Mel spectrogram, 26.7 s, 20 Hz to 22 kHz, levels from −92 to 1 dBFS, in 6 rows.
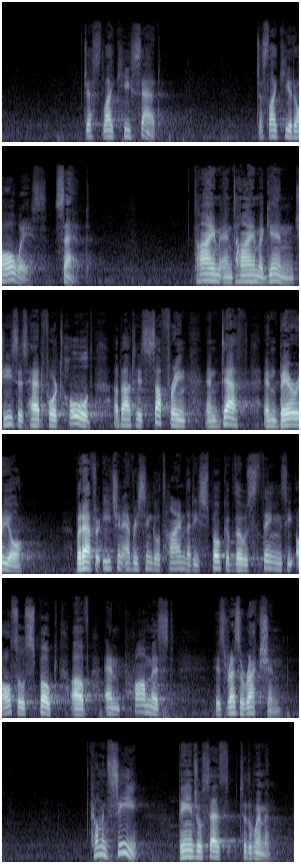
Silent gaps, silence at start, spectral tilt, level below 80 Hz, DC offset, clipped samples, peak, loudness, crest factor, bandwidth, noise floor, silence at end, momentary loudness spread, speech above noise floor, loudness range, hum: none; 1.25 s; -5.5 dB/octave; -66 dBFS; under 0.1%; under 0.1%; -2 dBFS; -25 LUFS; 24 dB; 13.5 kHz; -65 dBFS; 0.35 s; 16 LU; 40 dB; 8 LU; none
